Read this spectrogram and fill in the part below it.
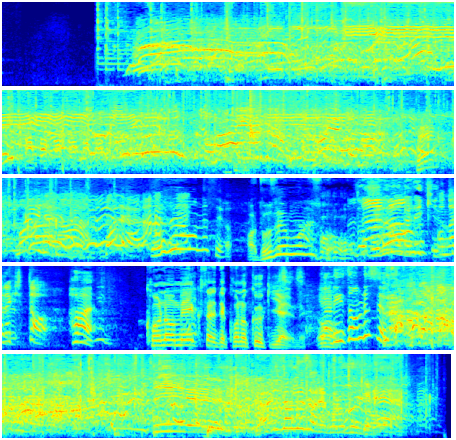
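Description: A crowd of young women laugh and shriek loudly.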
